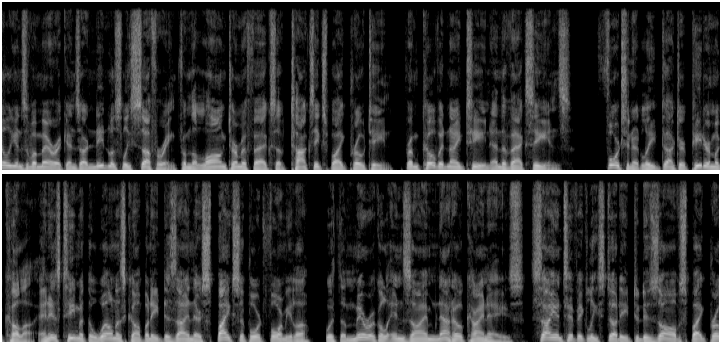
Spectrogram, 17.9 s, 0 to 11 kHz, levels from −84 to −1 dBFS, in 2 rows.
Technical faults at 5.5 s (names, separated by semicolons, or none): none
